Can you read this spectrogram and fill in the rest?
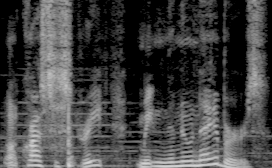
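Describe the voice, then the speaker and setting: A man's voice: sits high, a little slow, creaky, music in the background. A man playing a meek, henpecked, geeky engineer husband in a radio drama, hesitant, stammering and placating. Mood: mild, appeasing.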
